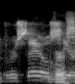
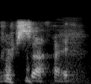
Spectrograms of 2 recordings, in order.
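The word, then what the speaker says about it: Versailles: think rippy ripey and instead of verses because we say verses here in Kentucky she said versail.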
